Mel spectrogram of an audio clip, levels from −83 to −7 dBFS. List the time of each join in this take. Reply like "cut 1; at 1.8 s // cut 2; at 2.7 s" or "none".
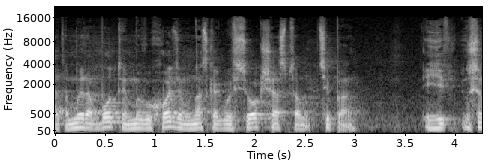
none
